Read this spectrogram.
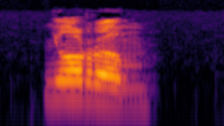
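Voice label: "нёрӧм", Komi, female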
